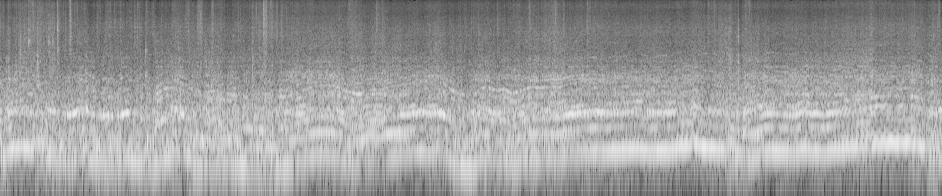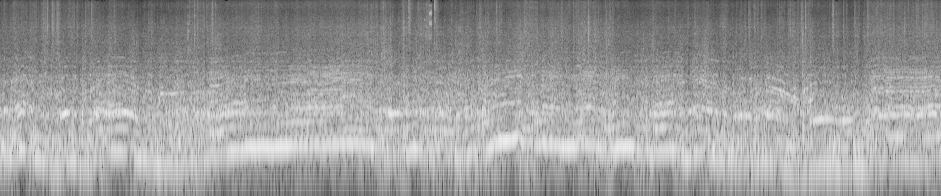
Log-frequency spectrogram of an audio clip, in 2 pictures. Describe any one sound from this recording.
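Tyres crunch and hiss over packed snow.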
